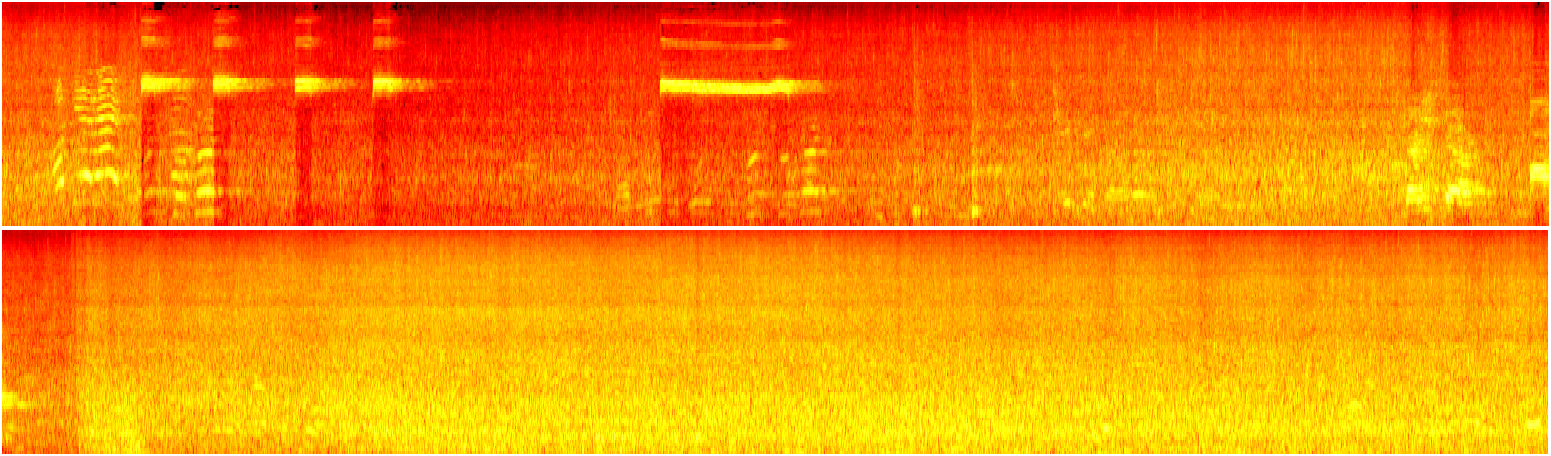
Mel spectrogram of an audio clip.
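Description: A referee's whistle gives four short blasts and then one long blast, calling the swimmers onto the starting blocks. A brief starter's command and start signal follow, and then the loud, steady churning splash of a freestyle sprint field fills the rest.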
